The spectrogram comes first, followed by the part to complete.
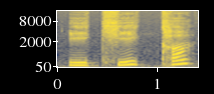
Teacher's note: in both ikika, and ikuka, the vowel in ki and the vowel in ku both get devoiced.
